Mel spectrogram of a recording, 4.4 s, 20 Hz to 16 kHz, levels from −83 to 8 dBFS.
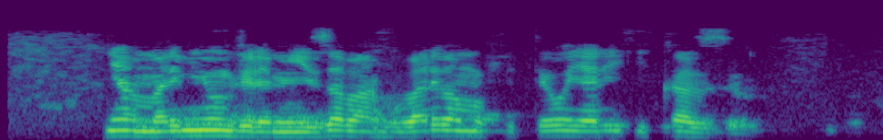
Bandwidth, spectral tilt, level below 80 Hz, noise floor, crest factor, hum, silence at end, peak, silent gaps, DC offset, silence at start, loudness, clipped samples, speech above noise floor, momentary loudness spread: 7.4 kHz; -5 dB/octave; -60 dBFS; -49 dBFS; 14 dB; none; 0.65 s; -2 dBFS; none; under 0.1%; 0.55 s; -15 LUFS; under 0.1%; 35 dB; 11 LU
